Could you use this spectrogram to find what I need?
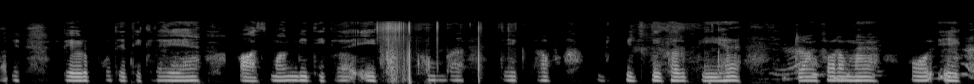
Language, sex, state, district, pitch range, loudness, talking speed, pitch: Hindi, female, Punjab, Fazilka, 175-190 Hz, -28 LUFS, 125 wpm, 180 Hz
